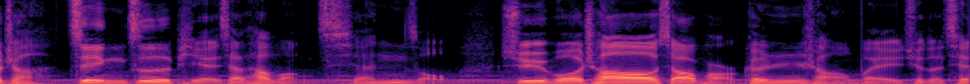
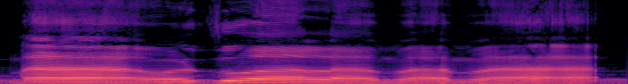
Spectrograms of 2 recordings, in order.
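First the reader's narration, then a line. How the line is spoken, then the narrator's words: Wailing cry. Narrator (Chinese): 许博超哇的一声哭了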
